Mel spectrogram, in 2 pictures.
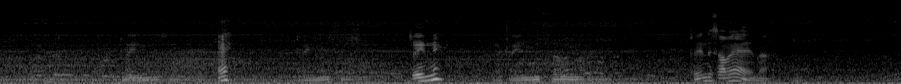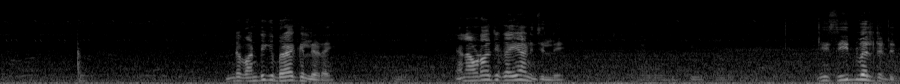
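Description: A man speaks calmly from outside a car window, heard close by.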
